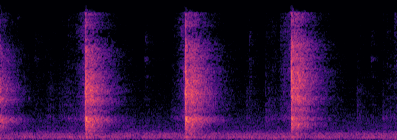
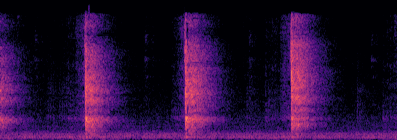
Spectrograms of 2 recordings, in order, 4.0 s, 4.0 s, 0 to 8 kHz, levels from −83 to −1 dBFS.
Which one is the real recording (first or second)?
second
